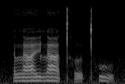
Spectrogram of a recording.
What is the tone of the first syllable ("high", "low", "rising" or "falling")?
high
